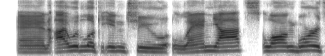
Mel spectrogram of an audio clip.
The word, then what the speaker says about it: Landyachtz: And I would look into Landyachtz longboards. It's spelled kind of weird.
